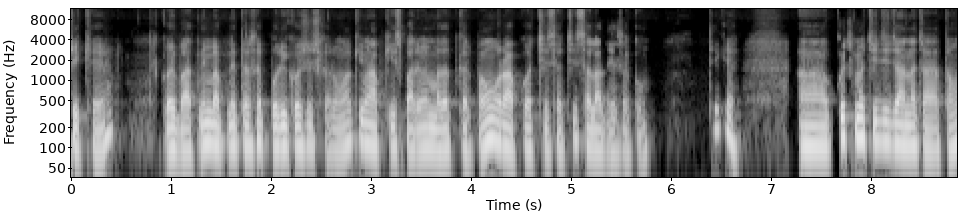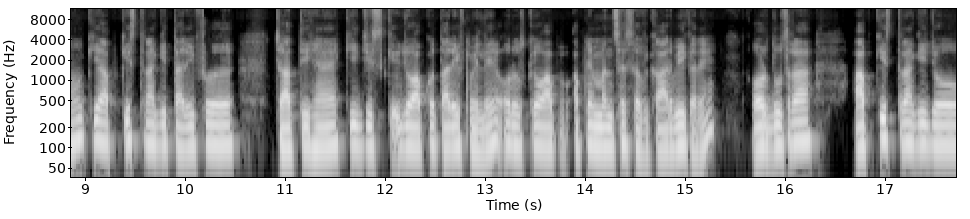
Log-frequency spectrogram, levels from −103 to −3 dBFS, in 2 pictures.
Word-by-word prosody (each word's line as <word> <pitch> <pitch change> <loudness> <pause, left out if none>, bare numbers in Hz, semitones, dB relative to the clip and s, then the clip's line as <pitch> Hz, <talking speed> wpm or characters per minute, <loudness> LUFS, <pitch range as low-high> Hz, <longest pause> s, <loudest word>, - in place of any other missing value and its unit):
ठीक 100 -1 -3
है। 120 - -2 0.5
कोई 95 - +2
बात 95 +1 -2
नहीं 115 +1 +3
मैं 110 - +4
अपनी 110 0 -2
तरफ़ 105 +1 -2
से - - +1
पूरी 105 -2 0
कोशिश 105 +1 -2
करूँगा 95 +3 -4
कि 125 - -1
मैं 115 - +2
आपकी 105 0 -2
इस 100 - -8
बारे 95 0 -1
में 100 - 0
मदद 95 0 0
कर 95 -1 -3
पाऊँ 130 +2 +3
और 115 - +2
आपको 100 0 0
अच्छी 100 0 -6
से 95 0 -7
अच्छी 100 +7 -9
सलाह 100 -7 -1
दे 85 +1 -7
सकूँ। 85 0 -10 0.6
ठीक 185 +1 -10
है? - - +2 0.7
अ, 105 -1 +2
कुछ 140 +1 0
मैं 140 - +6
चीज़ें 125 -1 0
जानना 110 -2 +2
चाहता 95 -1 -3
हूँ, 125 +5 +2
कि 130 - +1
आप 120 -2 +2
किस 125 0 -1
तरह 115 -2 0
की 110 - -1
तारीफ़ 105 +2 0 0.7
चाहती 100 +1 +3
हैं, 100 +2 +2
कि 110 -1 0
जिसकी 105 -2 -2
जो 105 +1 +3
आपको 105 +2 +2
तारीफ़ 105 +1 +3
मिले 95 +5 +2
और 115 -2 0
उसको 105 0 +1
आप 100 0 0
अपने 105 +2 +1
मन 100 -1 +5
से 115 - +2
स्वीकार 95 -1 -1
भी 110 +3 +4
करें। 100 - -2 0.4
और 105 +1 +5
दूसरा, 120 +5 +3 0.4
आप 105 0 +4
किस 135 -1 +2
तरह 120 0 +3
की 115 +1 +2
जो 110 0 +3
105 Hz, 230 wpm, -23 LUFS, 100-115 Hz, 0.7 s, मैं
